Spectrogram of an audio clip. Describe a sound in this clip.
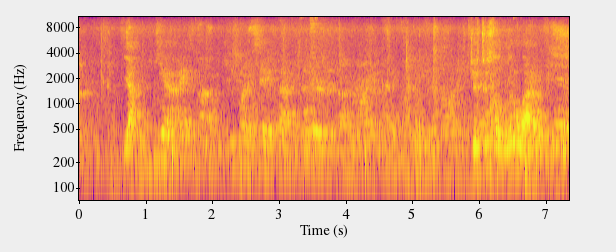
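An older man talks with animation, close by.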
